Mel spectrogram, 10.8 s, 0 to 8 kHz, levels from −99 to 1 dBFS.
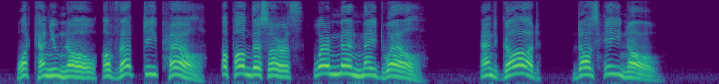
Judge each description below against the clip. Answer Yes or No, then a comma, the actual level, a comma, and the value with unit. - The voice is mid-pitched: No, high, 200 Hz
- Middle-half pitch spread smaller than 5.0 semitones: No, wide, 5.6 semitones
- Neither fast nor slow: No, slow, 110 wpm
